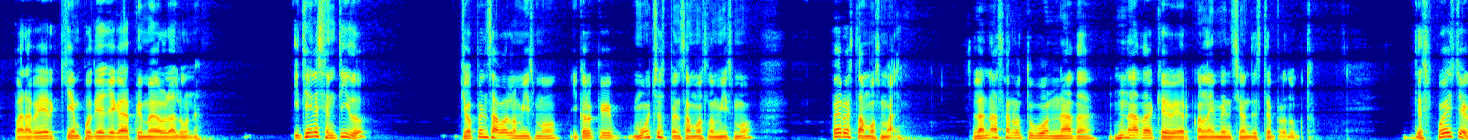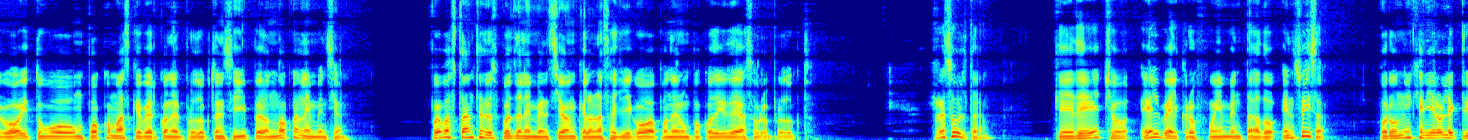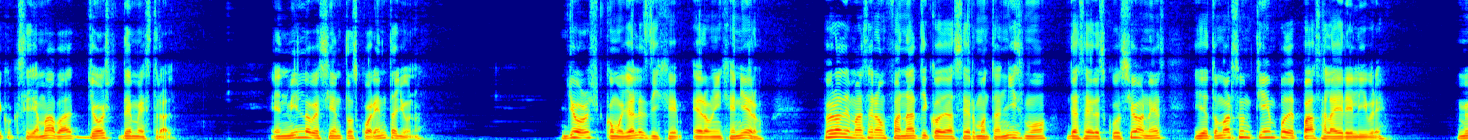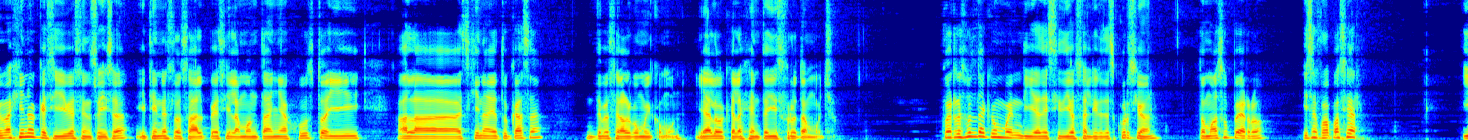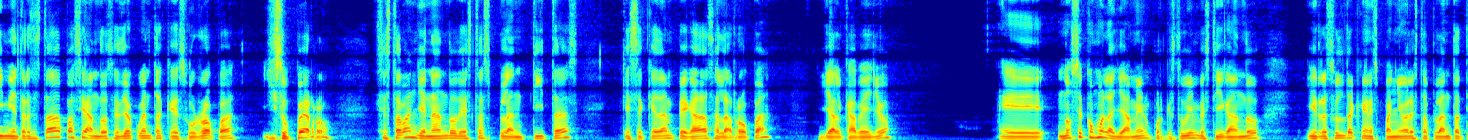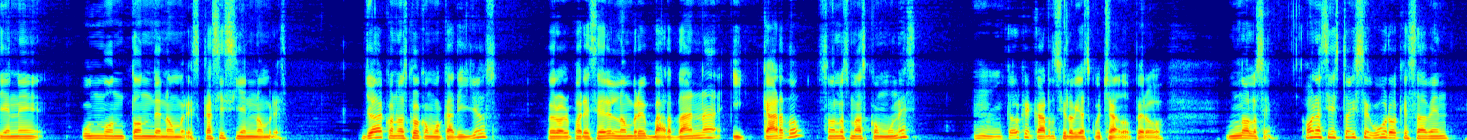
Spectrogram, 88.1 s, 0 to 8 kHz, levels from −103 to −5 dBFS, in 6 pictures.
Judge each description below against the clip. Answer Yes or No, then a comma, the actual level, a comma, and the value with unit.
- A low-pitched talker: Yes, low, 120 Hz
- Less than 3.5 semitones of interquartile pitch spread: No, average, 4.2 semitones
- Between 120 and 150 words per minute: No, average, 185 wpm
